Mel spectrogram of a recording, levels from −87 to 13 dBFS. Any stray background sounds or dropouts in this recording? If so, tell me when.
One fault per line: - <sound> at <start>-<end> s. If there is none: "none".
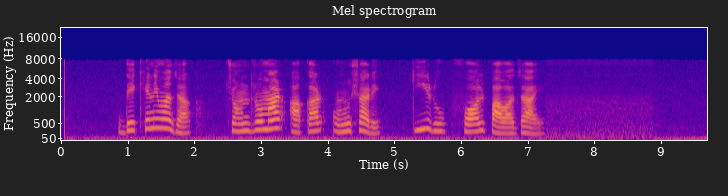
none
